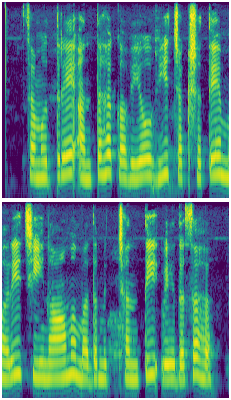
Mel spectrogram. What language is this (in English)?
Sanskrit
